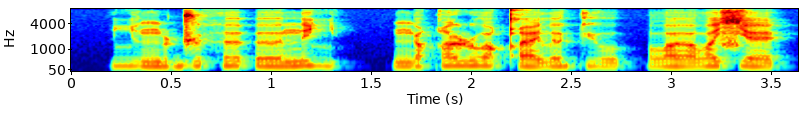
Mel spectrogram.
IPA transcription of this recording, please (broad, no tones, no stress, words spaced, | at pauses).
ʎœŋʏɖ͡ʐʏ həːʔəːnɛʎ | ŋʏqəː ɭoːqʼeləː kʲo | lˠəːlˠɛ ɕɛ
